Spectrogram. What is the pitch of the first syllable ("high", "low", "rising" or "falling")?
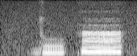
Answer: low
